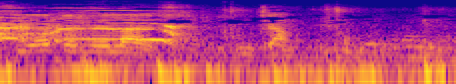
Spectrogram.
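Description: A long drawn-out animal call with a clear pitch, ending about a second in.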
